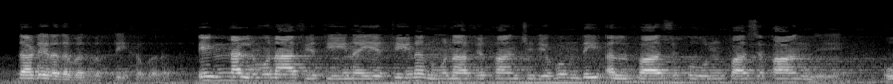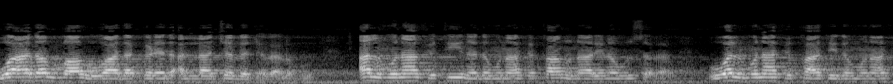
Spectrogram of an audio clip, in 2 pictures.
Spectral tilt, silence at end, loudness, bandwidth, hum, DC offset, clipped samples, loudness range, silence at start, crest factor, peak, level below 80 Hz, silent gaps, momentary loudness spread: -6.5 dB/octave; 0 s; -19 LUFS; 8 kHz; none; under 0.1%; under 0.1%; 4 LU; 0 s; 18 dB; 0 dBFS; -38 dBFS; none; 15 LU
